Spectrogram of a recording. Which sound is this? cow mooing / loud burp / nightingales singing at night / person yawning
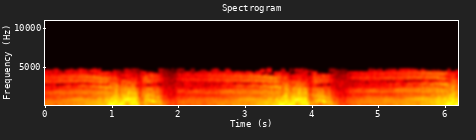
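cow mooing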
